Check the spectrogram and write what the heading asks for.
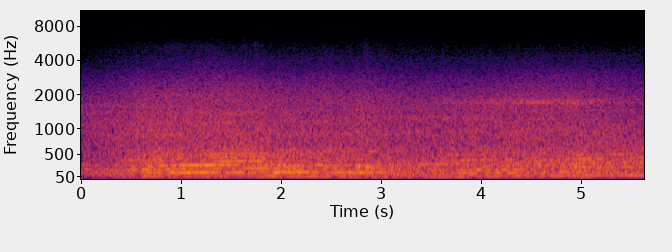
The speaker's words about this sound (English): Normally that noise from that traffic would have probably been overwhelming. I didn't even pay attention to it.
